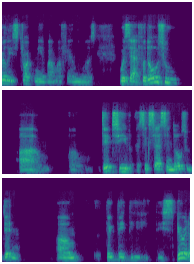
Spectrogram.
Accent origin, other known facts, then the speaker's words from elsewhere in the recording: New York City, New York, United States; growing up in the Bronx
